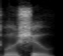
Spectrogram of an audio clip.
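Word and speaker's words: 武术: TL note, martial arts is pronounced in Chinese as wushu, and dance is also pronounced as wu. Ha ha ha.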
